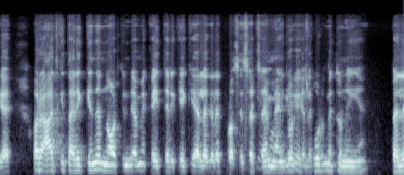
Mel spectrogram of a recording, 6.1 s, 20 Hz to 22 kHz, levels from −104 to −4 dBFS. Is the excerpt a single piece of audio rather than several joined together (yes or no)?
no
